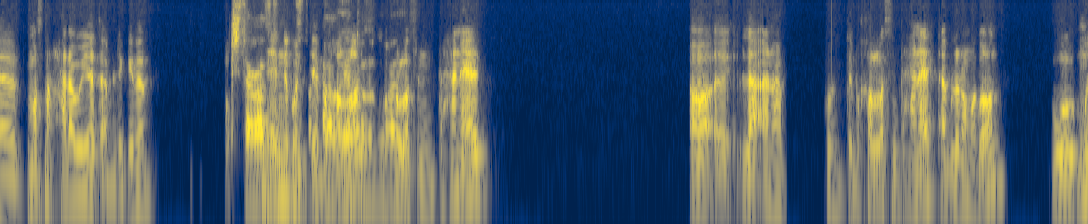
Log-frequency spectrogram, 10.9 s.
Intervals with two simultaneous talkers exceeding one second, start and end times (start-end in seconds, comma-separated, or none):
2.6-4.2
